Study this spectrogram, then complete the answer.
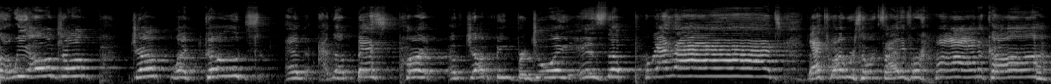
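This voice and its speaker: A cartoonish character voice at an extremely high pitch moves at a fairly slow pace, with audible echo. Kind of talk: children's puppet show. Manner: upbeat.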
